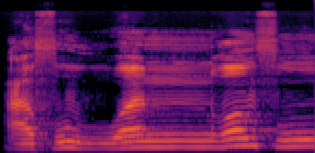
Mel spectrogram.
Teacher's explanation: را کی تنوین کو الف سے بدل دیں گے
